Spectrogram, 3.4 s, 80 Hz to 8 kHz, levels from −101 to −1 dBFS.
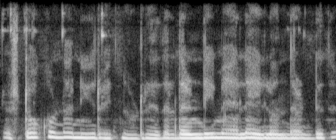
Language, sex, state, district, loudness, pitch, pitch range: Kannada, female, Karnataka, Belgaum, -12 LUFS, 225 Hz, 210-235 Hz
